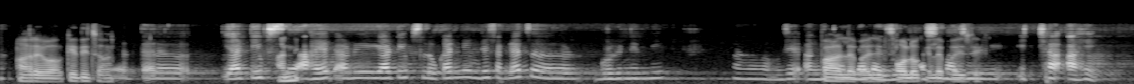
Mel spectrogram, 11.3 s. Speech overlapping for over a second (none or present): present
